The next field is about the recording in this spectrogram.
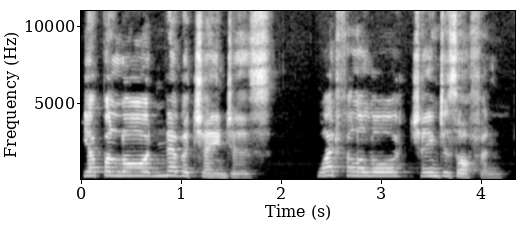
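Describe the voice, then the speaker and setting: Woman with an Australian accent, measured. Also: sits high, fairly bright tone. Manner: measured, slow, in short listed phrases. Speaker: language presenter at a court inquest. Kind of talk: formal court presentation. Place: courtroom.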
